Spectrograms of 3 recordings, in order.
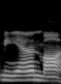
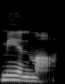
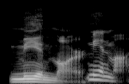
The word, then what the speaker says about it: Myanmar: And for the earrings, who does not buy his amber from Myanmar, who also corrected me because I was calling it Myanmar and it's apparently pronounced Myanmar. Myanmar.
